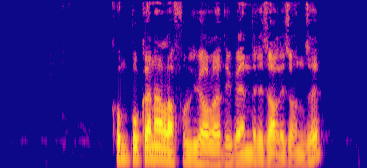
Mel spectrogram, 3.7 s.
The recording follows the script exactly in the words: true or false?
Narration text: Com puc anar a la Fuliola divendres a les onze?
true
